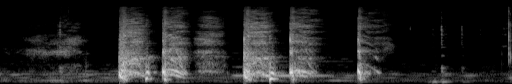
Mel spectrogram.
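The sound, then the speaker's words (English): A person clears their throat several times, a series of harsh, raspy bursts in quick succession, loud against an otherwise quiet background with no talking. “And for me, that included clearing my throat.”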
